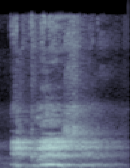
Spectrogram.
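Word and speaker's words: ἐκκλησία: Ela tem origem no no grego e quer dizer ela, a palavra em si é pronunciada eclésia, que quer dizer tirado para fora.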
